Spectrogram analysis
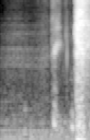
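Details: Streamer sneezing during a live stream; a quiet lead-in, then a single sharp, explosive, hissing burst; one sneeze.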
